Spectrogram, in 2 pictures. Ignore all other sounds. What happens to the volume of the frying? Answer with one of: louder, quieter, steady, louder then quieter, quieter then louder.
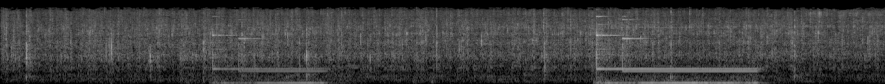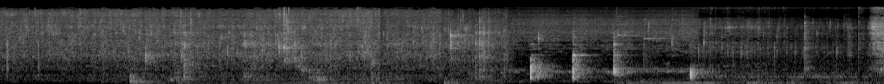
steady.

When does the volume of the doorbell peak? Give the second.
6 s.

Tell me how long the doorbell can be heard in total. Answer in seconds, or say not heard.
4 s.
